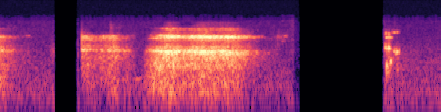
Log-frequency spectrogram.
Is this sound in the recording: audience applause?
no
